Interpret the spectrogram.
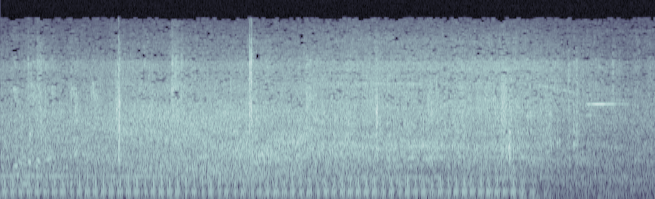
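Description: CFMOTO naked motorcycle's engine idling steadily, then shut off about five seconds in.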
